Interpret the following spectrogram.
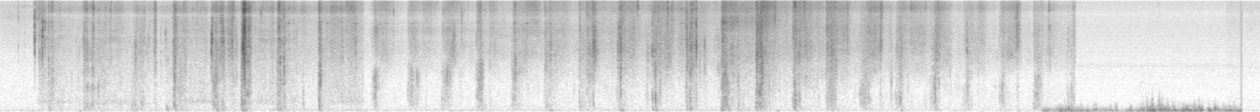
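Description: Hiking boots crunching on a loose gravel and stone mountain trail, steady walking steps about two a second. Near the end the steps stop and a loud low rumble takes over.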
